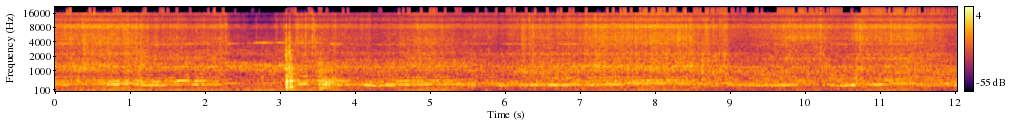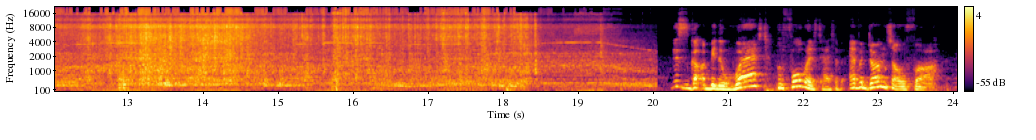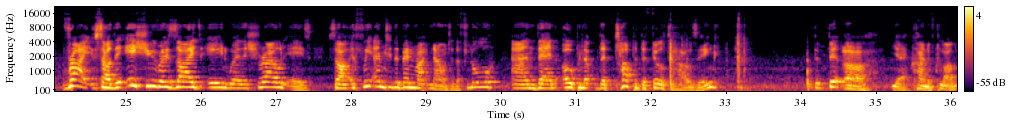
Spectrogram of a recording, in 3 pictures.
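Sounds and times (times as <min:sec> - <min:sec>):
vacuum cleaner motor whining: 0:00.0 - 0:20.1.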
